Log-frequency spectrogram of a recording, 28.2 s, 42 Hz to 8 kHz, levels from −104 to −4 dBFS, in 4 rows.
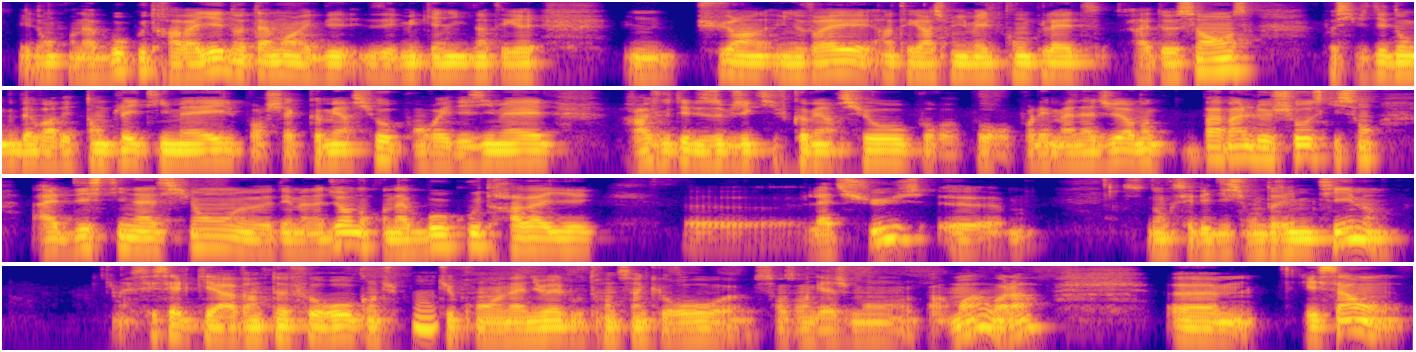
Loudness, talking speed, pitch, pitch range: -17 LUFS, 200 wpm, 90 Hz, 85-100 Hz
